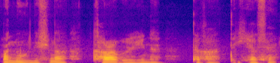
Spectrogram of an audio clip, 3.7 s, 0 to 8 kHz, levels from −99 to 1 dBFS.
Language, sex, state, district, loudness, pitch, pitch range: Nagamese, male, Nagaland, Kohima, -23 LUFS, 120 Hz, 115-130 Hz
